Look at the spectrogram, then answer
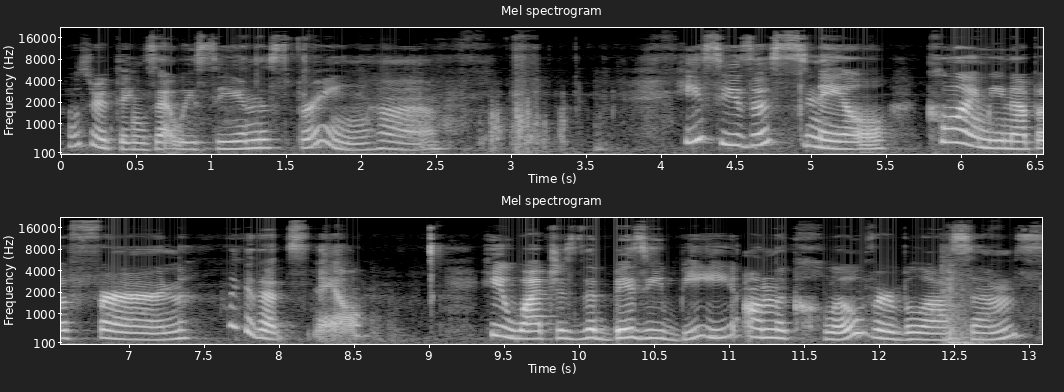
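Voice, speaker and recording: A woman's voice: a little high, lively intonation, takes it slowly, slight background noise. A woman teacher reading a picture book aloud to young children, stopping to point out and explain the pictures. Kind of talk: storybook read-aloud for children.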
